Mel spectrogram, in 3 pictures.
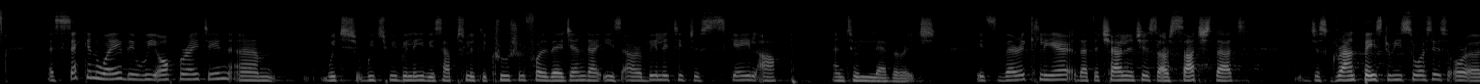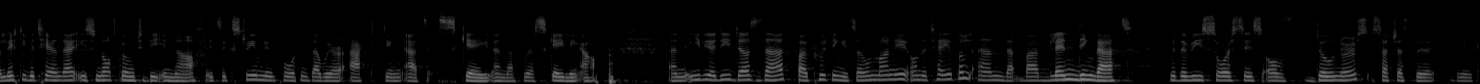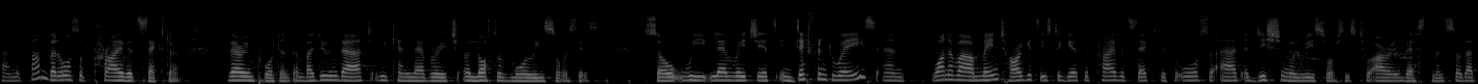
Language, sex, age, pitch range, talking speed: English, female, 40-59, 170-200 Hz, 190 wpm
